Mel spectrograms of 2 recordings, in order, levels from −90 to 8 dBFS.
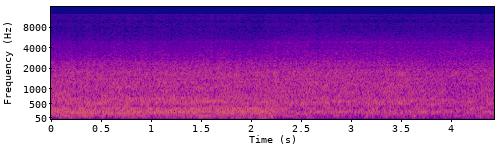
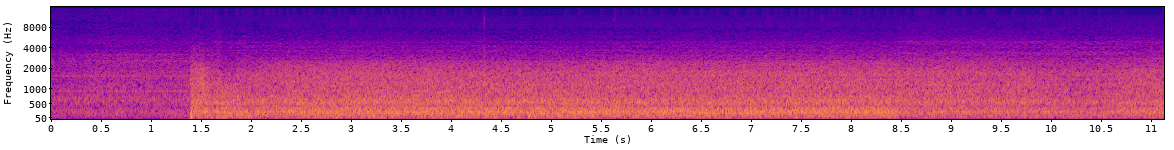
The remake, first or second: first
